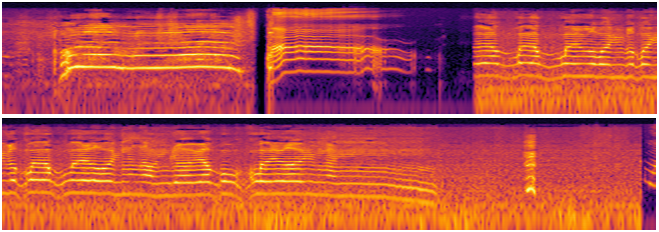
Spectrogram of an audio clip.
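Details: Domestic cat making odd meows: two long steady yowls, then a rapid run of short, choppy, wavering cries that rise and fall. Human voices are heard faintly underneath.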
